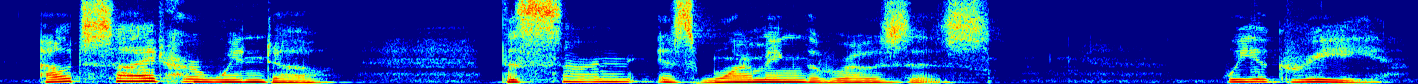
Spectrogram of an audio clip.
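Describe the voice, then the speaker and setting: Speaking at a very slow pace with long, frequent pauses, a woman uses a medium, somewhat breathy voice with ordinary pitch variation. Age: old. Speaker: poet. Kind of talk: poetry reading.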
